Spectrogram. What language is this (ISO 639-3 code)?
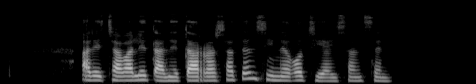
eus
